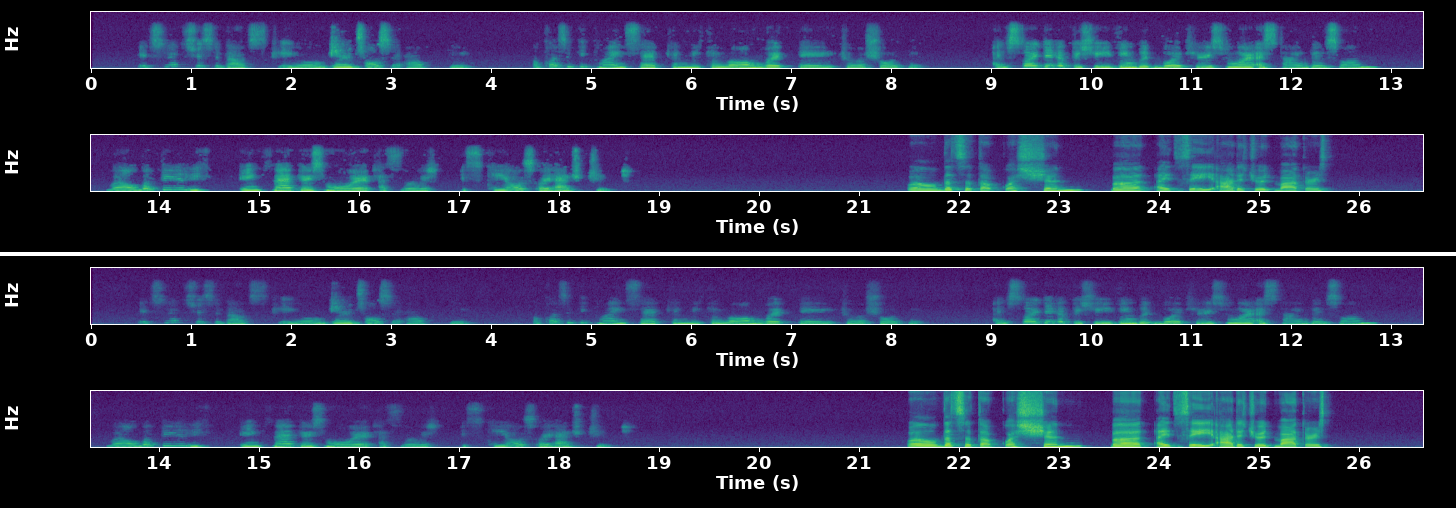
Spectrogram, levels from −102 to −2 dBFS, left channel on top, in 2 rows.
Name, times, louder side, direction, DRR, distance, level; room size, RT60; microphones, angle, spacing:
voice 1, 0.5-3.8 4.4-8.3 9.0-12.9 13.5-14.5 14.8-16.8 17.1-18.7, left 4 dB, 55° left, 0.5 m, -33 dB
voice 2, 21.5-23.2 23.5-25.7, right 5 dB, 85° right, 0.7 m, -25 dB
5.0 x 4.4 x 6.0 m
head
